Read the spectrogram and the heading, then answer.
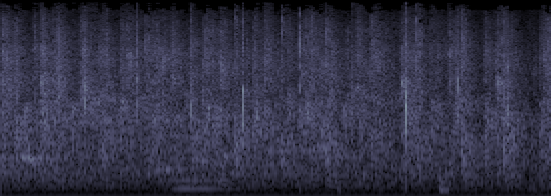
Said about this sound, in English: And all of these dedicated men and women who put their lives on the line for us. They deserve your applause and they deserve your respect.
